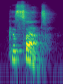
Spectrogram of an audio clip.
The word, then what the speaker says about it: cassette: and then sent but the stress falls on the second syllable note on the first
